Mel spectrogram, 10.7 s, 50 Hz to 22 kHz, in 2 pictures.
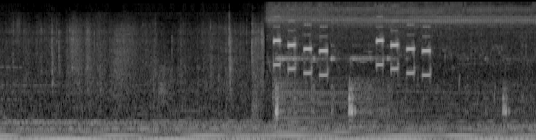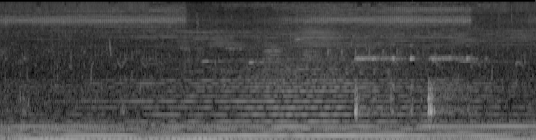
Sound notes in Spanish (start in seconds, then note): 3.8 Suena el celular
